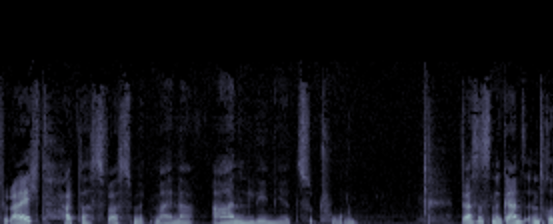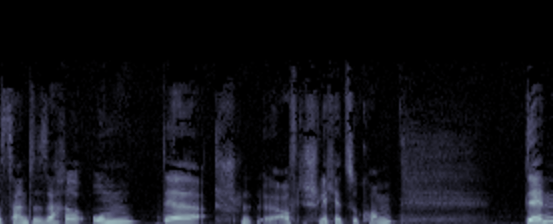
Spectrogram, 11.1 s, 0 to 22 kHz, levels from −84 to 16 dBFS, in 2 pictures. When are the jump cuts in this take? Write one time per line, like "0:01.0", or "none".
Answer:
0:07.7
